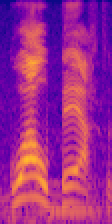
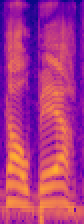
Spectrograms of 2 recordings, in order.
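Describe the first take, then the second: First: The name begins with a GW sound. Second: The name begins with a plain G sound. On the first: The speaker calls it right. "aí é Gualberto, tem essa entonação" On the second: The speaker calls it wrong. "às vezes eu falo Galberto"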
